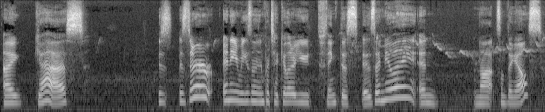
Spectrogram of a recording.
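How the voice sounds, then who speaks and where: Lively, higher-pitched actress as a blunt young woman. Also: a little slow. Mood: puzzled. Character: blunt, flustered young woman leading amateur investigation. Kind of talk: audio drama dialogue, conversational.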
